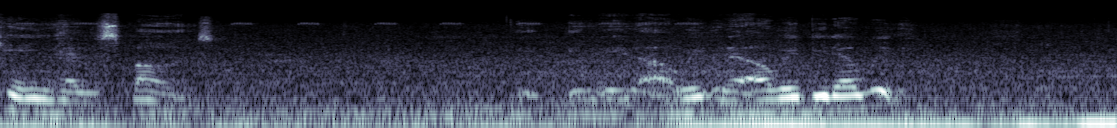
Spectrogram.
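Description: An elderly man speaks quietly and slowly, close by.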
